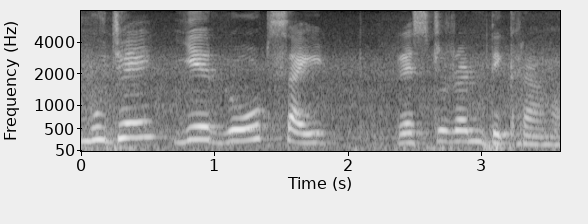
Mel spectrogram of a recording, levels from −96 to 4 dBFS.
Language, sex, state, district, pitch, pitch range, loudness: Hindi, female, Madhya Pradesh, Dhar, 230 Hz, 200-270 Hz, -15 LUFS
